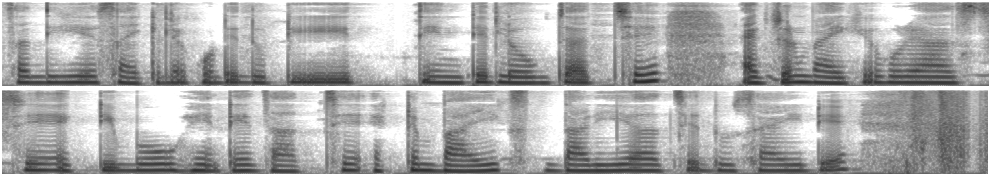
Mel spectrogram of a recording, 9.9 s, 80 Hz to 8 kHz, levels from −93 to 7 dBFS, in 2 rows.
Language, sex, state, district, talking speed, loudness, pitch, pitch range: Bengali, female, West Bengal, Paschim Medinipur, 160 wpm, -19 LUFS, 205 Hz, 195-210 Hz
